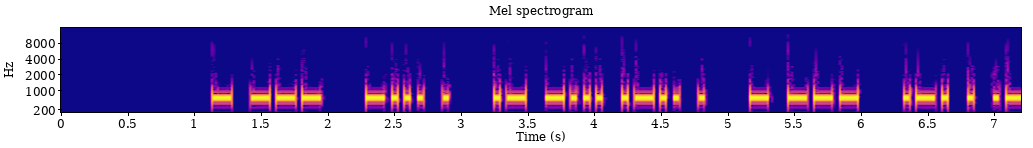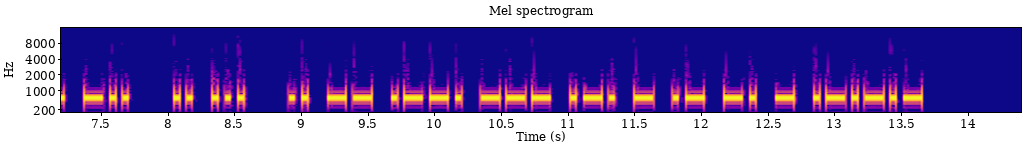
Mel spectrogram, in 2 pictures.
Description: Morse code, heard as a keyed tone, about 25 wpm, 700 Hz. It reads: TO BE ABLE TO READ IS IMPORTANT.
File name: practice / 25wpm / Sentences with 4-Word Phrases - 25wpm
